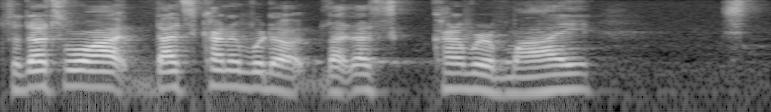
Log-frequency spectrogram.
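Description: A man's voice: on the high side, steady tone, moderate pace. A man giving casual gaming commentary, rambling and restarting words while he thinks, peppering his talk with swearing and tag questions. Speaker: game commentary creator.

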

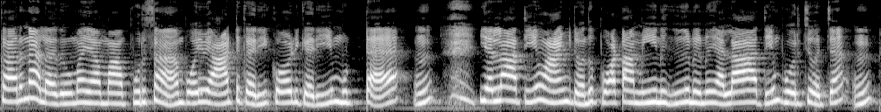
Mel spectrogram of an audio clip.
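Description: Brief: woman playing a cartoon wife, lamenting in a sing-song wail, shrill and high, dull lo-fi sound. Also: steady tone, normal speed. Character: nagged married village woman wailing about in-laws. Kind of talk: cartoon voice acting. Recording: muffled lo-fi recording.

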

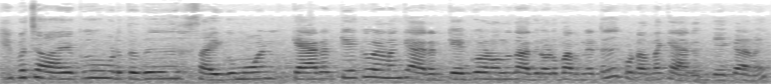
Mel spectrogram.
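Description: A woman's voice: on the high side, fairly even intonation, fairly quick, background noise. A woman with a Malayali accent chatting casually in a home vlog, coaxing a sleepy crying child in a sing-song way. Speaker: vlogger. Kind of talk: casual family vlog chat. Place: home in rainy evening.

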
